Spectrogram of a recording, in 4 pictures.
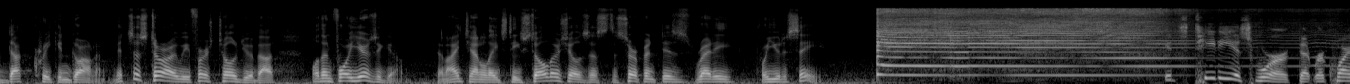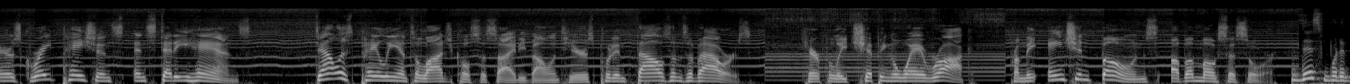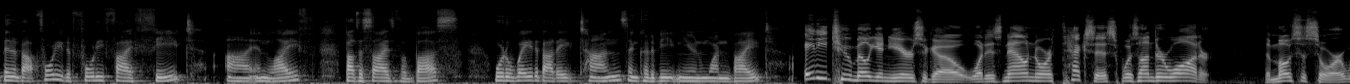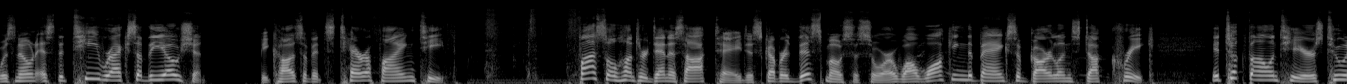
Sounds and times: Speech: 0:00.0 - 0:08.2, 0:11.7 - 0:16.0, 0:16.7 - 0:21.0, 0:21.6 - 0:39.1, 0:39.7 - 0:45.1, 0:46.3 - 0:52.0, 0:52.6 - 0:53.9.

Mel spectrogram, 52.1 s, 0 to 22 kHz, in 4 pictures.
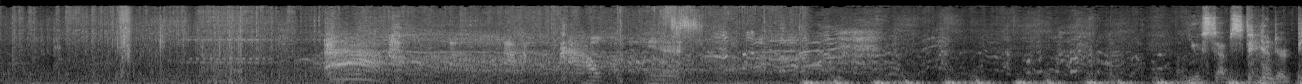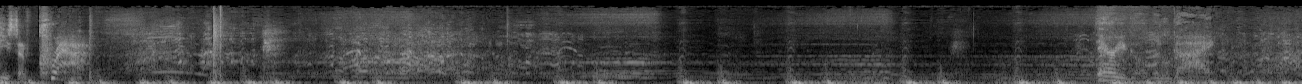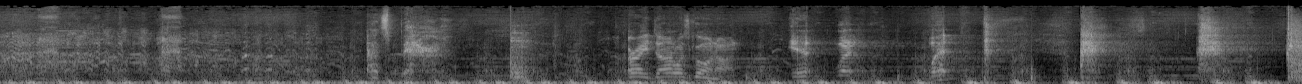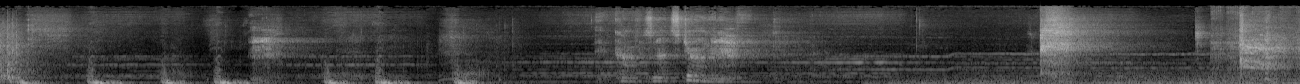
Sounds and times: Music: 0:00.1 - 0:52.0.

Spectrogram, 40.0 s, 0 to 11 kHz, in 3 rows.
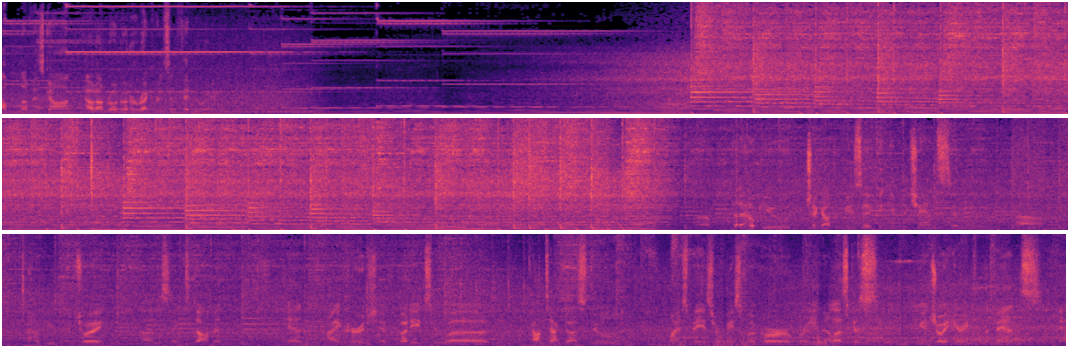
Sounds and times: Speech: 0:00.0 - 0:02.8, 0:22.0 - 0:26.4, 0:27.0 - 0:29.5, 0:30.2 - 0:39.9
Music: 0:00.0 - 0:39.9.

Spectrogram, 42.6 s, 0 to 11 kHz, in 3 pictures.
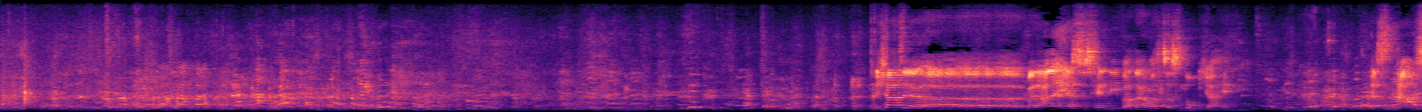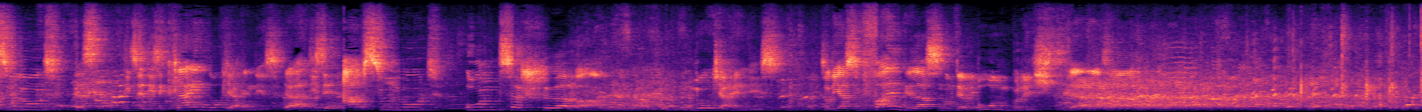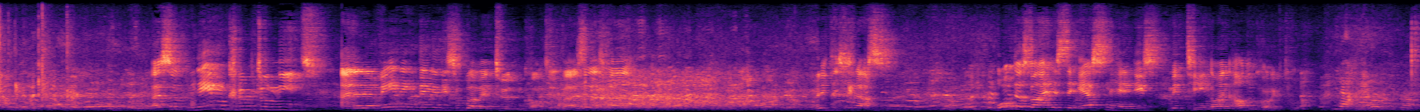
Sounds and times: Speech: 0:08.7 - 0:12.6, 0:13.7 - 0:25.8, 0:29.9 - 0:34.9, 0:36.6 - 0:42.0.

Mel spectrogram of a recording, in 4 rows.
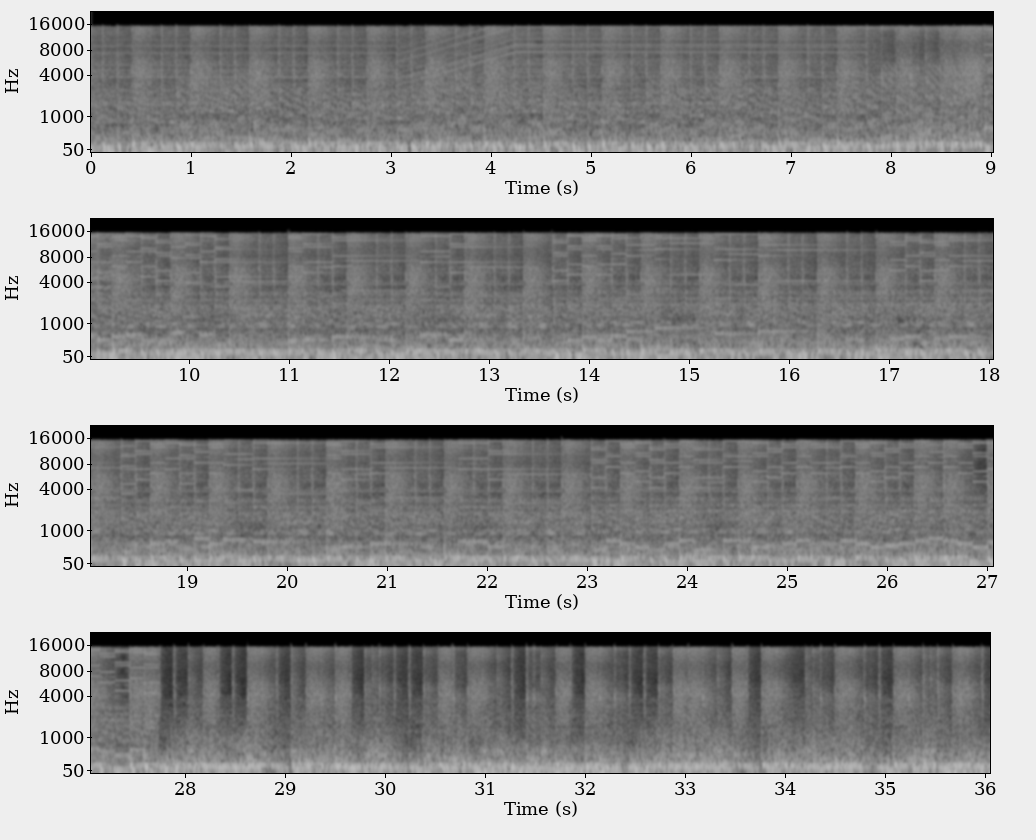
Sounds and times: Dance music: 0:00.0 - 0:27.8.

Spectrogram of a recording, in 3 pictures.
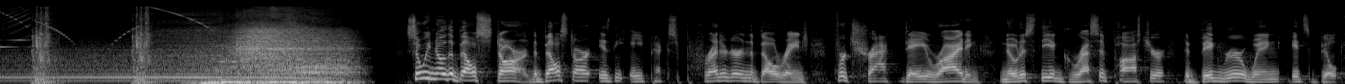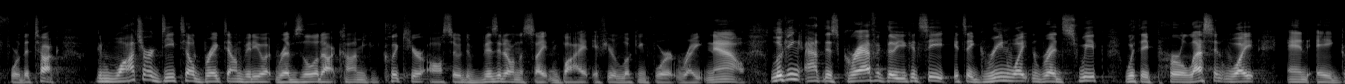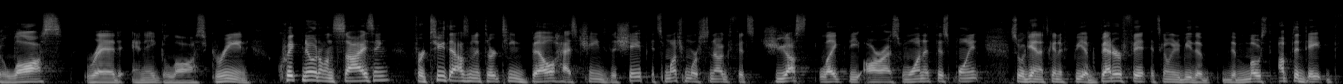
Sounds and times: Speech: 0:04.1 - 0:40.3.

